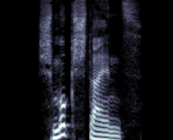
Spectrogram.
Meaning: genitive singular of Schmuckstein
- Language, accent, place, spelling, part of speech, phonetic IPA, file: German, Germany, Berlin, Schmucksteins, noun, [ˈʃmʊkˌʃtaɪ̯ns], De-Schmucksteins.ogg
